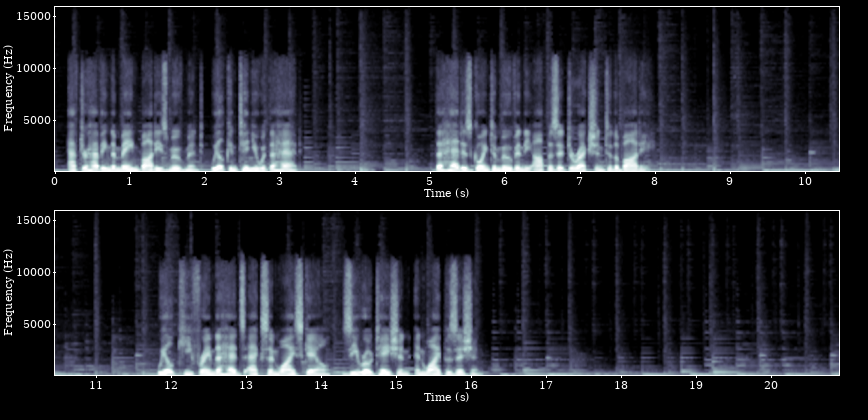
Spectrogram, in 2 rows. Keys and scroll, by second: 7.0 Tab.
